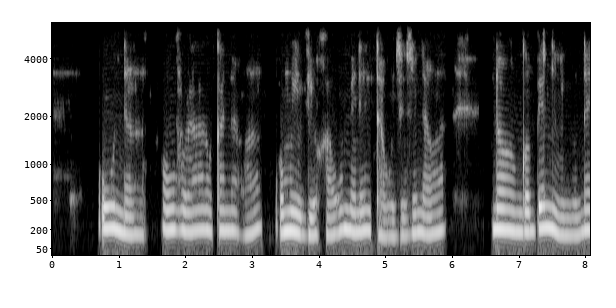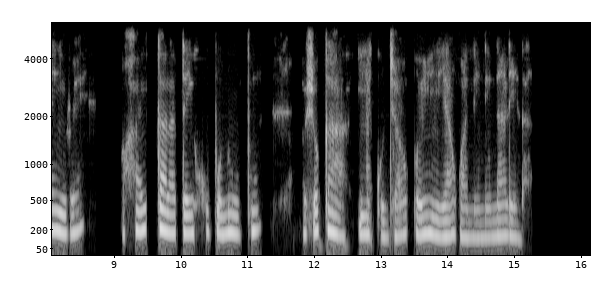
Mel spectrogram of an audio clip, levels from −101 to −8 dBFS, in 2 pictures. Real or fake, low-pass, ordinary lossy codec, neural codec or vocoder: fake; 5.4 kHz; Opus, 64 kbps; codec, 16 kHz, 8 kbps, FunCodec, trained on Chinese and English, 25 frames a second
